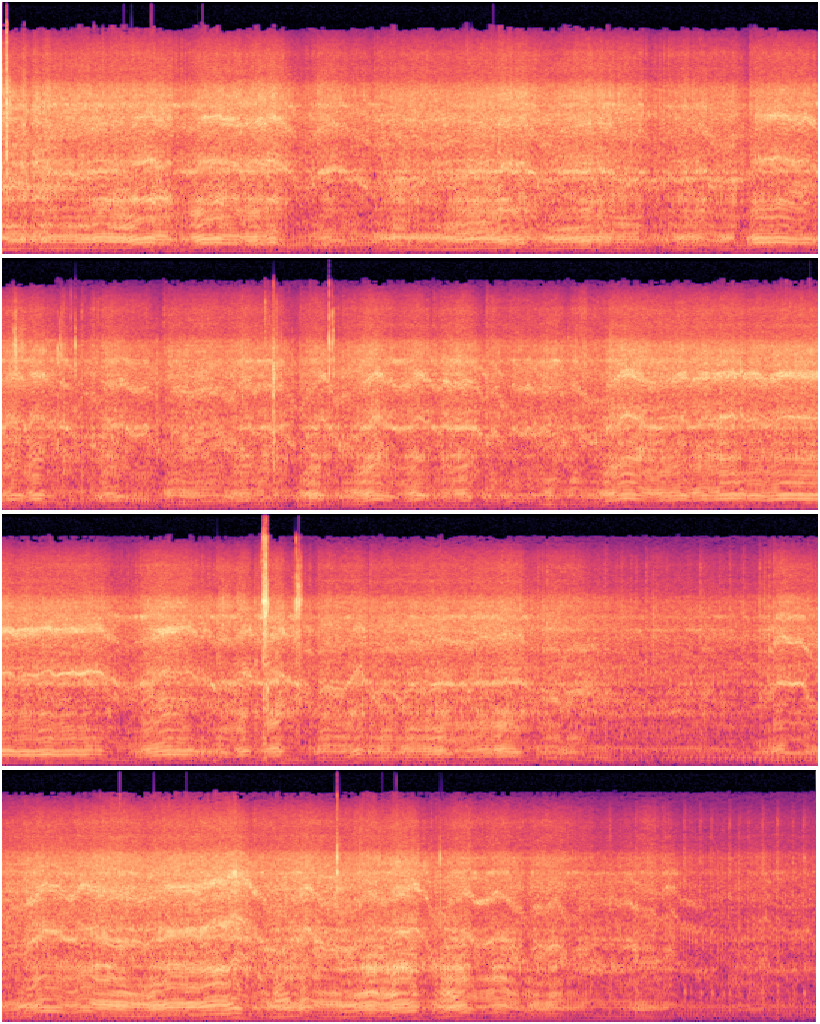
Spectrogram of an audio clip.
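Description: Enduro motorcycle engine being ridden hard off-road, its pitch rising and falling again and again with the throttle and gear changes. It eases off near the end.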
